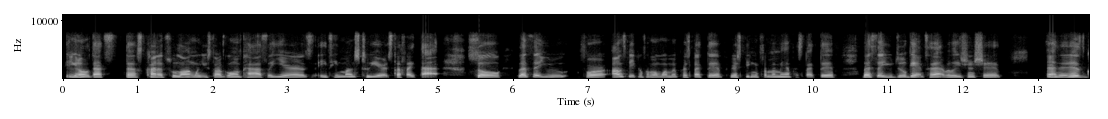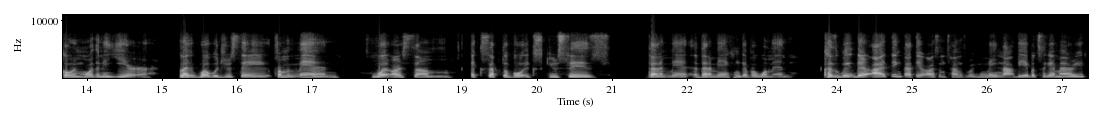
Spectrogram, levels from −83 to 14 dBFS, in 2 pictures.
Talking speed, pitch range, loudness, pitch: 215 wpm, 170-205 Hz, -22 LUFS, 180 Hz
